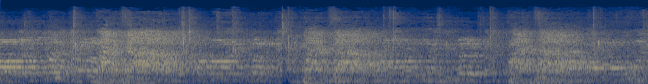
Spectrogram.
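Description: A group of voices singing together, with a steady beat about once a second.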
